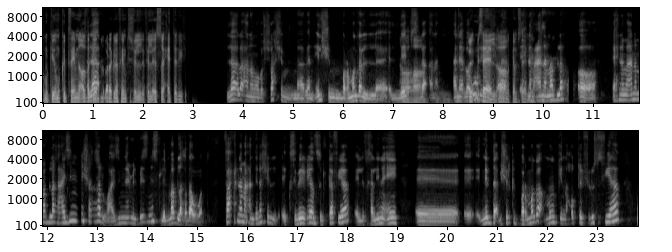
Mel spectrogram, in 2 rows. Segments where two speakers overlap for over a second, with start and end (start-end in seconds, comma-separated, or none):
7.1-9.9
